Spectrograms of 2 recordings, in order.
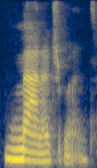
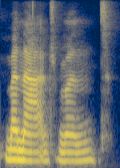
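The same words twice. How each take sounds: First: Management stressed on MAN; careful model management, beat on the first syllable. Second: Management mis-stressed as ma-NAGE-ment; learner's mistake in management, stressed on NAGE; wrong second-syllable stress. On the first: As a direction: hit MAN-agement right at the start. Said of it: "the first syllable". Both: Shown as a demonstration.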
